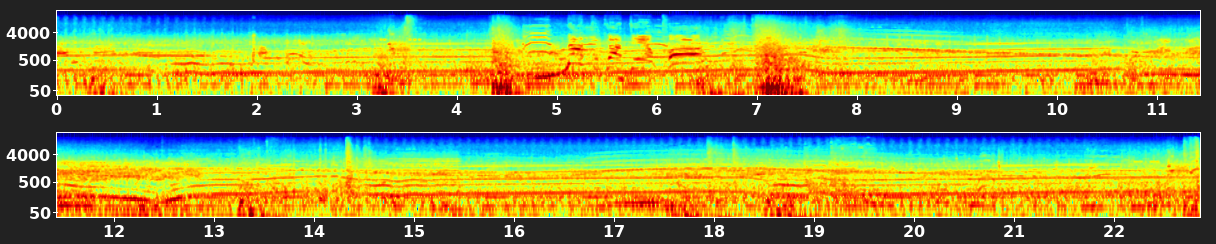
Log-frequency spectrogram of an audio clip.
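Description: A car engine roars steadily as the car speeds along.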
